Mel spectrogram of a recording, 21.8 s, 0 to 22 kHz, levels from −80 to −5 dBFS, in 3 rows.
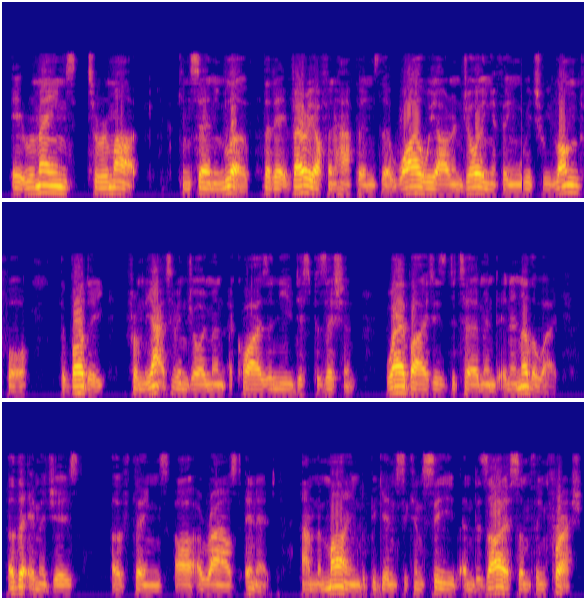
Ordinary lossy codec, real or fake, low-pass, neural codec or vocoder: AAC, 48 kbps; real; 7.2 kHz; none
